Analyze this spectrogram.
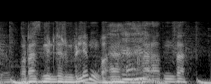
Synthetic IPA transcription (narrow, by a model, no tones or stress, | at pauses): ɾazmʲele̞ɾɪnbɪle̞mɪɴʁɑɑɾɑt̪ənd̪ɑ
